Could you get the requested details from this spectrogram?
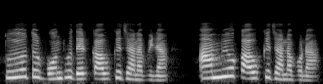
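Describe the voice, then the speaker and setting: A woman's voice: high voice, animated, fast talker, a bit bright, dry recording, lo-fi sound. A woman voicing a determined young woman who speaks firmly and insistently. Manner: firm, insistent. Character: determined young woman heroine protecting her family.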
